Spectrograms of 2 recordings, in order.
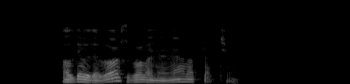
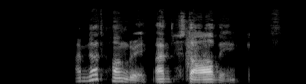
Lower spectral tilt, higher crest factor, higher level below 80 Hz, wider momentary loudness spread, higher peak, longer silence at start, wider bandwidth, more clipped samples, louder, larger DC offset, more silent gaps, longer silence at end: first, -6.5 dB/octave vs -4 dB/octave; about the same, 20 dB vs 20 dB; about the same, -70 dBFS vs -66 dBFS; second, 16 LU vs 21 LU; second, -26 dBFS vs -6 dBFS; second, 0.6 s vs 0.75 s; second, 7.6 kHz vs 14.5 kHz; neither; second, -43 LUFS vs -23 LUFS; neither; neither; first, 1.15 s vs 0.75 s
